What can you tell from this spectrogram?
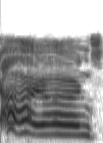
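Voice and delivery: high, drawn-out fan's call; going nuts. Acted. Fan spots a West Ham shirt, excited high call. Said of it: "I go nuts".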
